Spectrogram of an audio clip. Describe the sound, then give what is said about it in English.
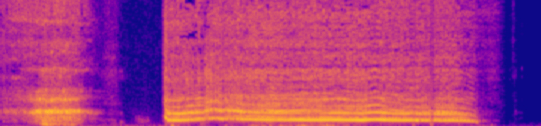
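A person imitates an elephant trumpeting: a short breathy rasp, then one loud, sustained, brassy wail lasting about two seconds, with no other talking. “It's a good elephant.”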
